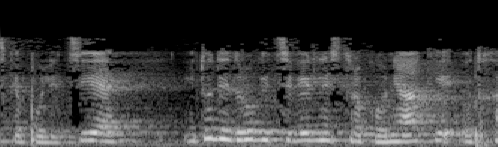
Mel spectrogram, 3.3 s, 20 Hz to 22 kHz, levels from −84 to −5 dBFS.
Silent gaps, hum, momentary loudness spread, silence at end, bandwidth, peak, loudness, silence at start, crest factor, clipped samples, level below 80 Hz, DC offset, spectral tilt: none; none; 7 LU; 0 s; 8 kHz; -10 dBFS; -25 LUFS; 0 s; 16 dB; under 0.1%; -52 dBFS; under 0.1%; -4.5 dB/octave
